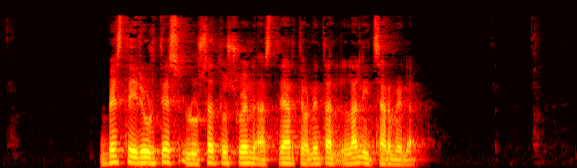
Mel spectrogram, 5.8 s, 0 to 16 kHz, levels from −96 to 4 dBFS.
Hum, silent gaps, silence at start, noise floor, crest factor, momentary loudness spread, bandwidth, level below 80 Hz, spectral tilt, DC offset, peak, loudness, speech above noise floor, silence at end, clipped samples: none; none; 1 s; -87 dBFS; 18 dB; 8 LU; 11.5 kHz; -58 dBFS; -6 dB/octave; under 0.1%; -8 dBFS; -25 LUFS; 62 dB; 1.6 s; under 0.1%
